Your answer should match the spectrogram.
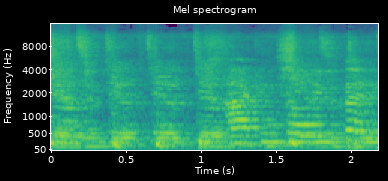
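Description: Mixed a cappella group singing a wordless instrumental backing: sustained vocal chords that shift every half second or so, with sharp vocal-percussion beats keeping time.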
